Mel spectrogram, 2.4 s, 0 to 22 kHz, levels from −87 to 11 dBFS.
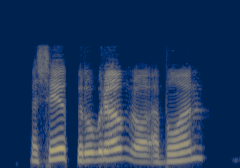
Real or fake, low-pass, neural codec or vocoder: fake; 7.2 kHz; codec, 16 kHz, 0.5 kbps, X-Codec, HuBERT features, trained on balanced general audio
